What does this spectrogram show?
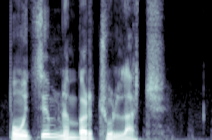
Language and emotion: Kashmiri, neutral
